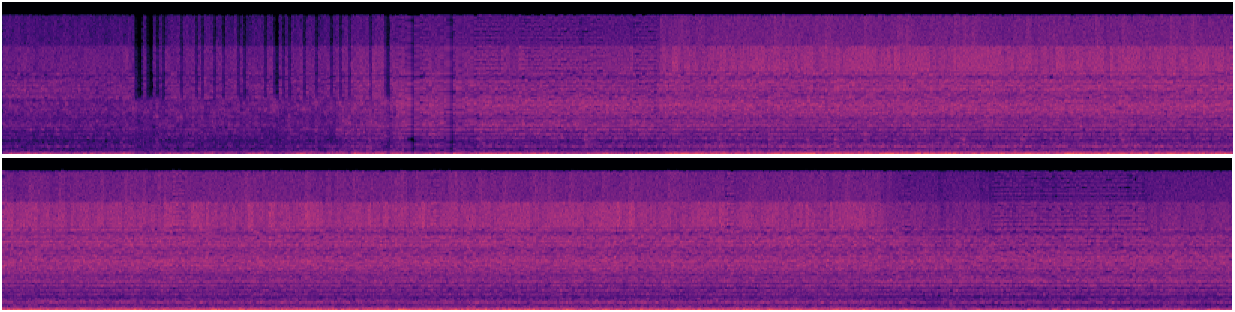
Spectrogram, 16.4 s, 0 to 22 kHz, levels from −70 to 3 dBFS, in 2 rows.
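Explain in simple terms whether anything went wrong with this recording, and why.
Repeated packet loss (robotic sound) affects the audio from 0.87 to 3.16 s. Over those two-odd seconds, chunks of the sound data arrived too late or not at all, close to thirty times, each gap no longer than 60 ms. To hide each hole, the playback stretched the last bit of sound it had, about 710 ms of patching in all, while roughly 580 ms of real sound never played. That is why this stretch sounds choppy, with pieces missing.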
